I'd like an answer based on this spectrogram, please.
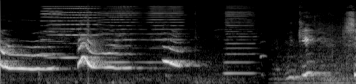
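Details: A toy poodle puppy in Kerala howls along to its owner's mouth organ tune in wavering, rising whines, as if singing.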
